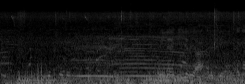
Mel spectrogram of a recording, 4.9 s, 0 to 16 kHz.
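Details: Cattle at a Kerapan Sapi bull race training session on the Asemanis field, 6 November 2022, ahead of an anniversary race: a long, steady, tonal moo held about two seconds over crowd chatter and outdoor bustle.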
